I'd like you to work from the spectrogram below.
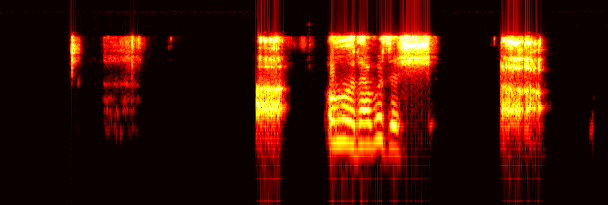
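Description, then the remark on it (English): A short, throaty burp rasps out, surrounded by a few other rough, croaky vocal bursts separated by brief silences. “That's a shitty ass burp.”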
